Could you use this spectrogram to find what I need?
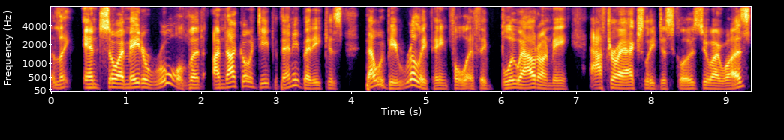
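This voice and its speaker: Over a quiet background, a man of medium pitch with vocal fry speaks with lively intonation in a dry, close sound with no echo. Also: moderate pace. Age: 60s. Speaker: author and attorney. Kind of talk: podcast interview.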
